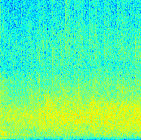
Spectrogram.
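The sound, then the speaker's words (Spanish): An audience at a church service claps steadily and loudly for the Lord, a dense, continuous wash of many hands applauding together throughout, with no speech over it. “Dele fuerte ese aplauso al Señor.”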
